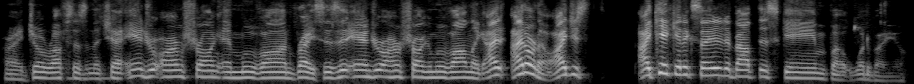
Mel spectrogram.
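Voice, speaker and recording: A man with a fairly high voice hosts a sports picks show in a chatty, self-deprecating way. He reads chat comments and hands off to his co-hosts. The sound is dry and close. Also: animated, brisk, a bit bright, no echo. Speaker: show host. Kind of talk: casual podcast chat.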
